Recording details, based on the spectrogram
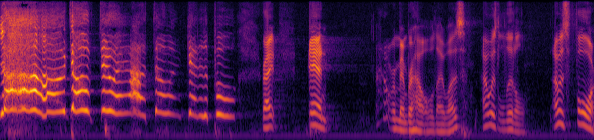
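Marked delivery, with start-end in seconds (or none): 0.0-3.6 very high, very loud scream, "no" stretched long. Retelling being grabbed by mom at age four, retelling a childhood scream. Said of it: "I'm screaming like".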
